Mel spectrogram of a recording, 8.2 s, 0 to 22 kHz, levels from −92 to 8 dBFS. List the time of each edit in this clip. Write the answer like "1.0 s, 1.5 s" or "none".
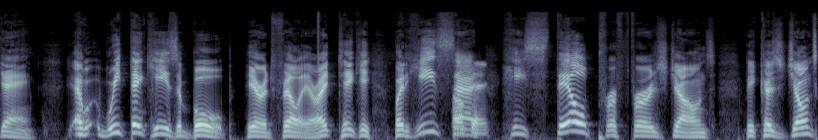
none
